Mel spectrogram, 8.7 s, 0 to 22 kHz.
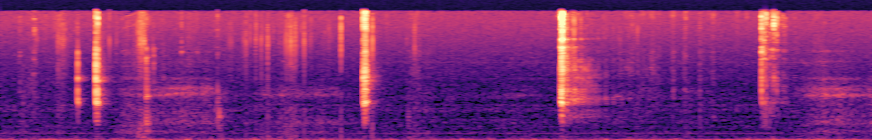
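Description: Light hard clicks and taps as small circuit boards of a DJI O3 Air Unit are set down one at a time on a metal pocket scale's weighing platform, about five in all, the sharpest a little past halfway, with faint handling rustle between.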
